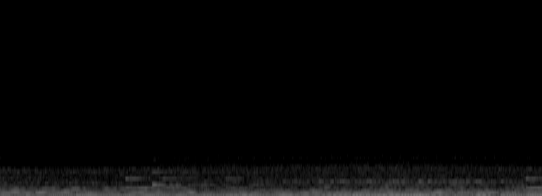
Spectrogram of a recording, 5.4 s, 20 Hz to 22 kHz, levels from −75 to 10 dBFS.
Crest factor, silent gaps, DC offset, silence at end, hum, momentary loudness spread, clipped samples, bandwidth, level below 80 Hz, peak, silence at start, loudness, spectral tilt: 14 dB; none; under 0.1%; 0 s; none; 3 LU; under 0.1%; 4.8 kHz; -56 dBFS; -32 dBFS; 0 s; -47 LUFS; -5.5 dB/octave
